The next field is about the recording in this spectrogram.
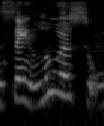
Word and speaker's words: St. Louis: Well, I love talking about St. Louis, but in St. Louis, we do not have the French pronunciation. We say yes on the end of Louis, okay.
